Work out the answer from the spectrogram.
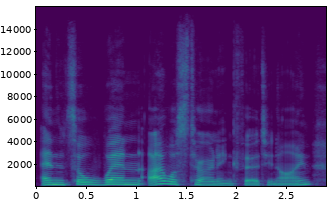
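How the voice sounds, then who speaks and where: A woman's voice: lowish voice, measured pace, a little mellow. A woman of forty-nine chatting casually as an interview guest, speaking with emphasis and repeating phrases to affirm her points. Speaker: podcast guest, personal brand strategist.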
